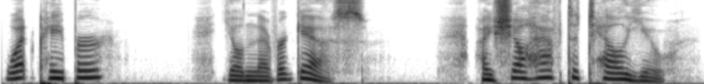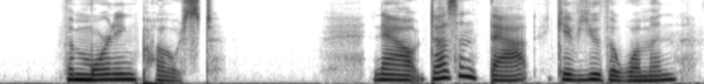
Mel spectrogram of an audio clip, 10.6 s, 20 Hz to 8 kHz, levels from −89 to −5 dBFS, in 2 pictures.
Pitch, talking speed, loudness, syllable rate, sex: 190 Hz, 115 wpm, -17 LUFS, 3.7 syllables/s, female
